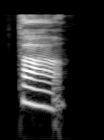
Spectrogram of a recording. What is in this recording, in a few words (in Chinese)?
"大", Chinese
